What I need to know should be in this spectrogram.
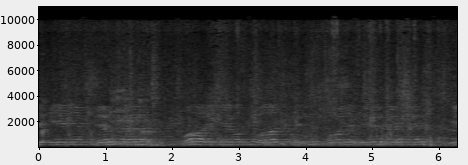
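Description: Several men chant together in a slow, sustained melody in an echoing room.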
